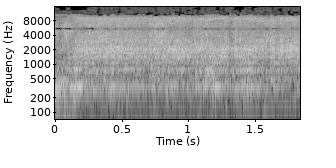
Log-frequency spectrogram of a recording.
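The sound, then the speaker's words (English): A toilet flushes loudly, a steady rushing swirl of water that fills the whole short stretch without letting up. No voices are present. “We're just flushing Turd. We just flushed Turd.”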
